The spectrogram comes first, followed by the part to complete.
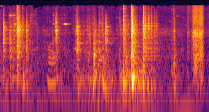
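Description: Pizza peel knocking and scraping at the mouth of a small pellet pizza oven as a pizza is taken out: a run of irregular short knocks and clicks, the loudest about two and a half seconds in, with a brief murmur about a second in.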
